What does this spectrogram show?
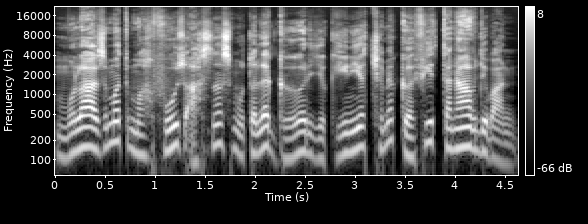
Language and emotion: Kashmiri, fearful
